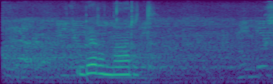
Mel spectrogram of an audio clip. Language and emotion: Russian, neutral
